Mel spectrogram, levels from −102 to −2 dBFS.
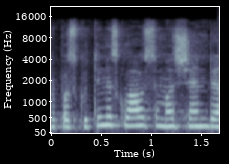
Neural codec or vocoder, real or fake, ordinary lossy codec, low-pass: vocoder, 44.1 kHz, 128 mel bands, Pupu-Vocoder; fake; AAC, 48 kbps; 14.4 kHz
